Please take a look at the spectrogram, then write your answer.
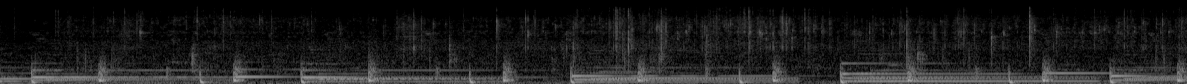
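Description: Onion frying in a pan, a steady sizzle running under music with recurring tones and sharp clicks throughout, moderately quiet and continuous.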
